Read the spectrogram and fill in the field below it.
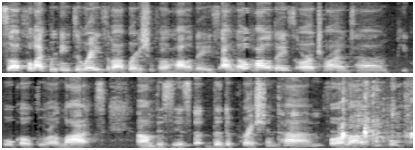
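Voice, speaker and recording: Mumbling at a very fast pace with hardly any pauses, a woman speaks in a very deep, low pitch with monotone, flat intonation amid noticeable background noise. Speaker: tarot reader. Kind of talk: tarot reading.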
